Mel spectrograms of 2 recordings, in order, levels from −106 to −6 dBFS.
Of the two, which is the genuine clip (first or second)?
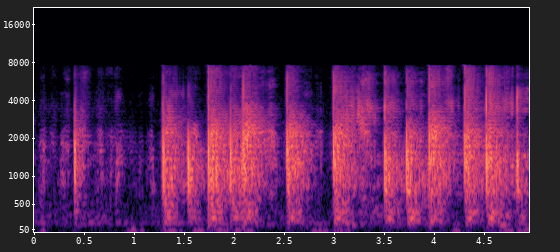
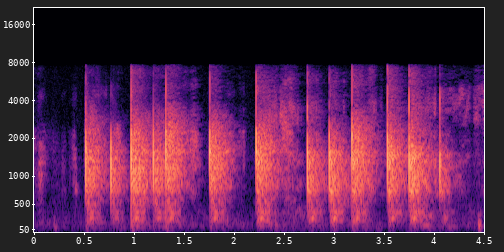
second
